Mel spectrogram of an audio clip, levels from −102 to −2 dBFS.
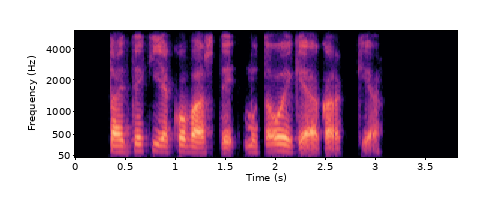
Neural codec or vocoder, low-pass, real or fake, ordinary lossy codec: none; 5.4 kHz; real; Opus, 32 kbps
